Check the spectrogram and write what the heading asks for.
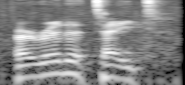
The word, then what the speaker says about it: iridite: Iridite, as I believe it's properly pronounced. That's how a geologist I listened to said it. Iridite. Emphasis on the second syllable.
